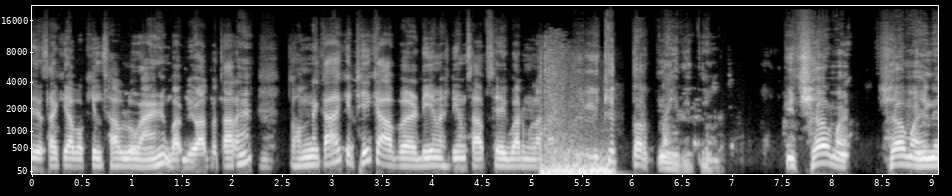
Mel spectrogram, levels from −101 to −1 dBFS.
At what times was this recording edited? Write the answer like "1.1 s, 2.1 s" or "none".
5.5 s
